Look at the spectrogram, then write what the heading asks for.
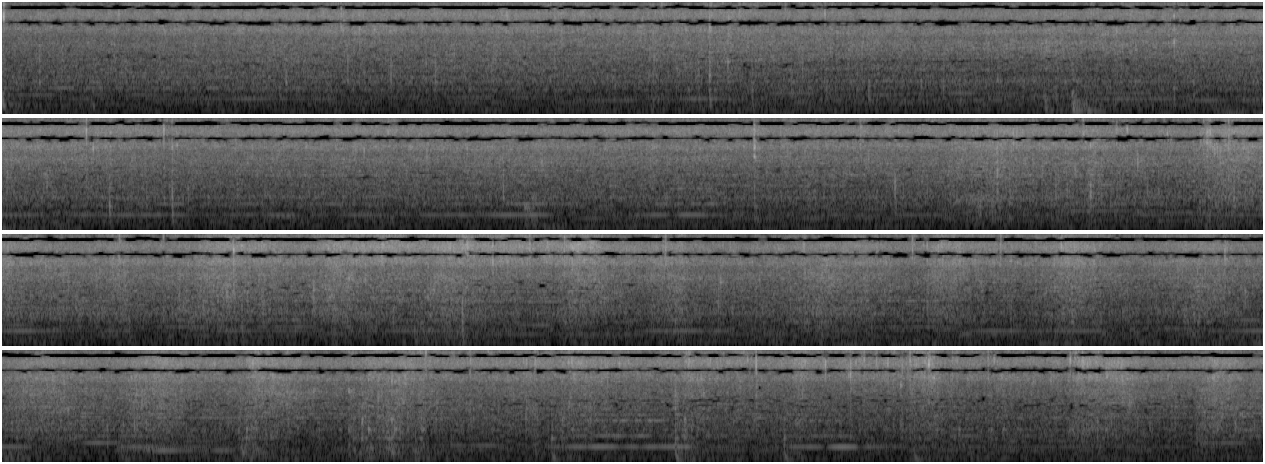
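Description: Shredded bamboo shoots and pork sizzling as they are stir-fried in a wok, with a steady hiss and a thicker crackle from about eleven seconds on as they are tossed with chopsticks. Light background music plays along.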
